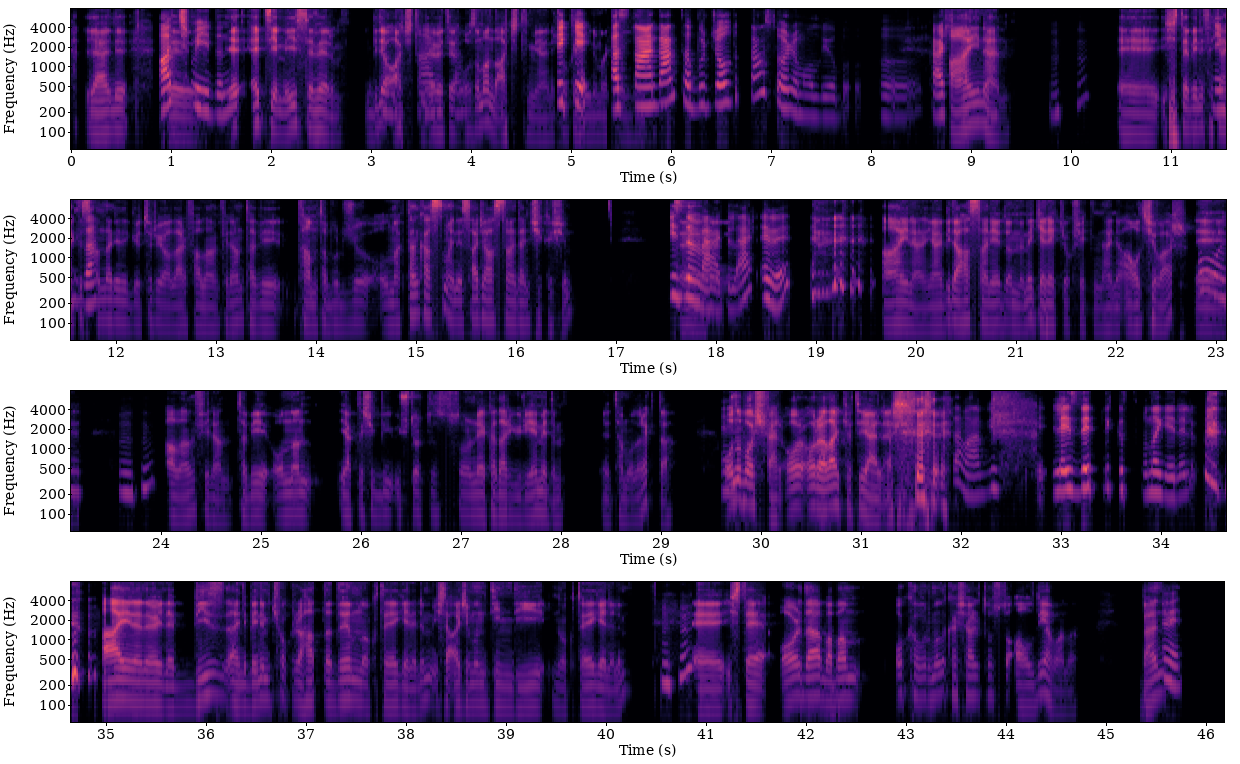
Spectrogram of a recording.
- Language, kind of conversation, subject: Turkish, podcast, Çocukluğundan en sevdiğin yemek anısı hangisi?
- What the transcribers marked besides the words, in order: tapping; other background noise; chuckle; chuckle; chuckle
